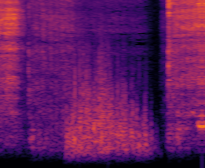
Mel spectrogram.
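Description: Air from a pedal-worked bellows rushing out of the outlet hole in a homemade accordion tuning table: a noisy hiss that swells to its loudest in the middle, blowing onto the microphone held just above the hole.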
